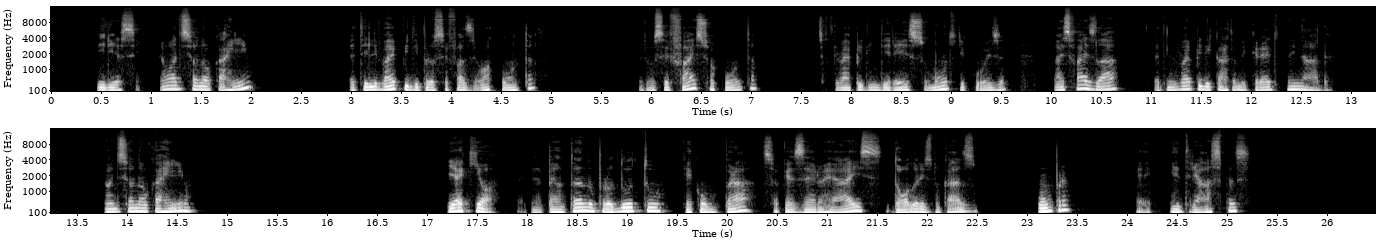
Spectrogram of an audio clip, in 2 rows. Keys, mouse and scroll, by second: 14.1 click, 19.2 middle click, 25.5 click.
